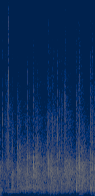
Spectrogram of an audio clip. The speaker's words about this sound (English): Make sure you're clapping for Jesus and not me.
